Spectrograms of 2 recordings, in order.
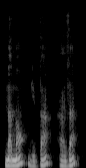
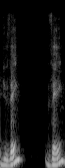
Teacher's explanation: en français standard, on va dire, la nasalisation est complète et directe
